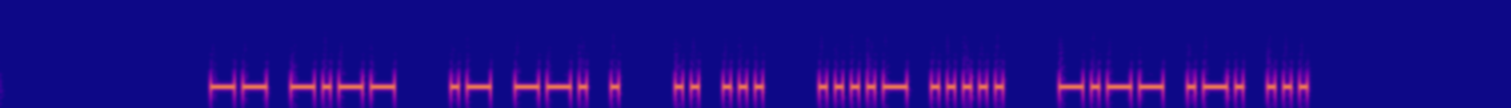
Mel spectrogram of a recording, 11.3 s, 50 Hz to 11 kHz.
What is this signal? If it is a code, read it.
Morse code, heard as a keyed tone, about 20 wpm, 700 Hz. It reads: MY AGE IS 45 YRS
